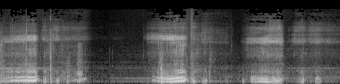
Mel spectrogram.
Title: Snoring dog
